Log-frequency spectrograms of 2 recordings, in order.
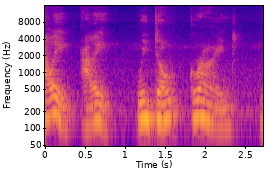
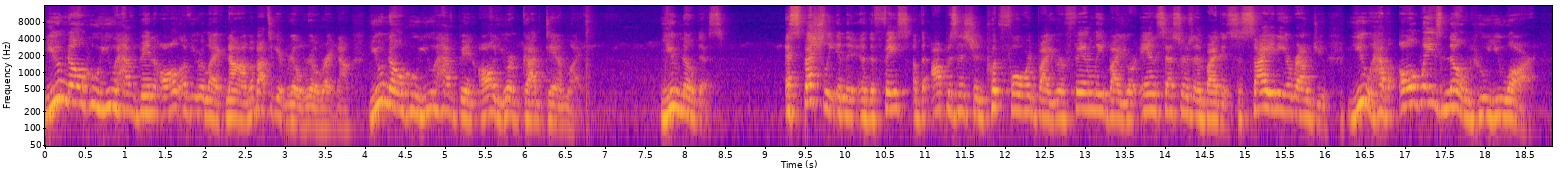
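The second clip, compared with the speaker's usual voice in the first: plain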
